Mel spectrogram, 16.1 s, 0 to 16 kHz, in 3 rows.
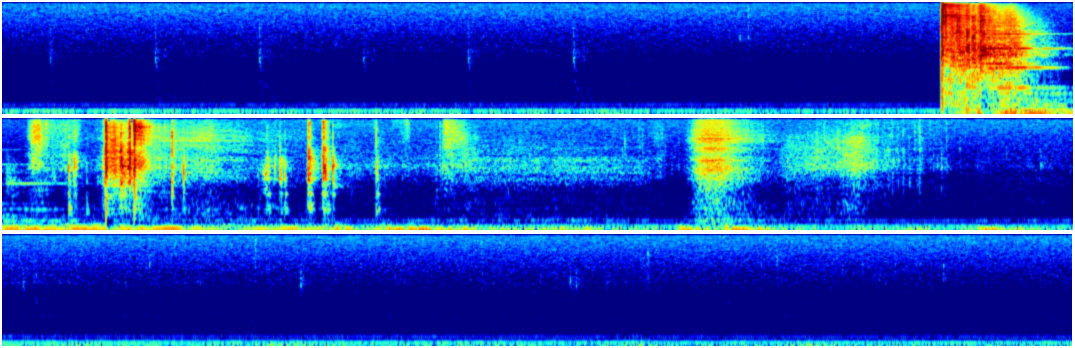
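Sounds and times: metallic ring: 4.7 - 6.7
air rifle shot: 4.7 - 7.2.

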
